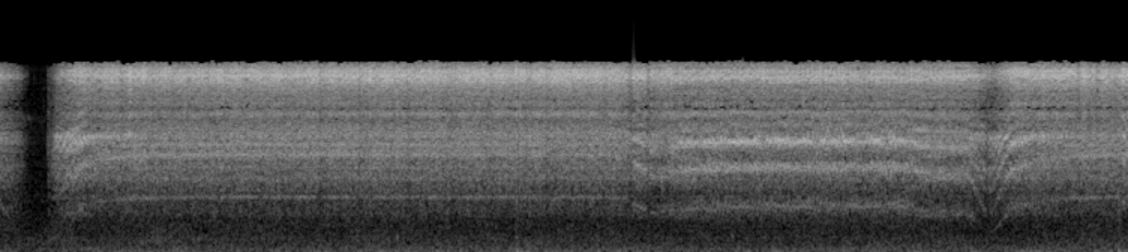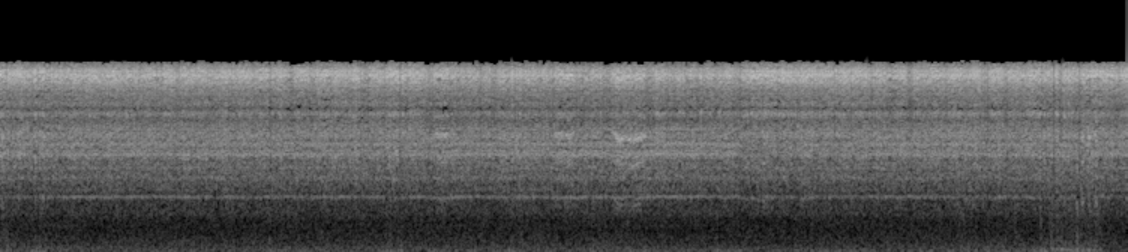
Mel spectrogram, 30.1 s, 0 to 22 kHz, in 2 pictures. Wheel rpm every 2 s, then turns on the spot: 110, 230, 230, 230, 190, 160, 150, 220, 230, 230, 230, 230, 230, 230, 230.
none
